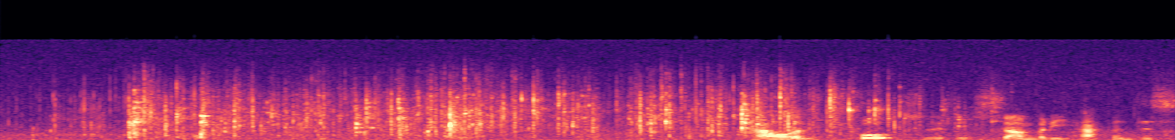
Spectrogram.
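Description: Loose stones crunch and clatter underfoot.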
